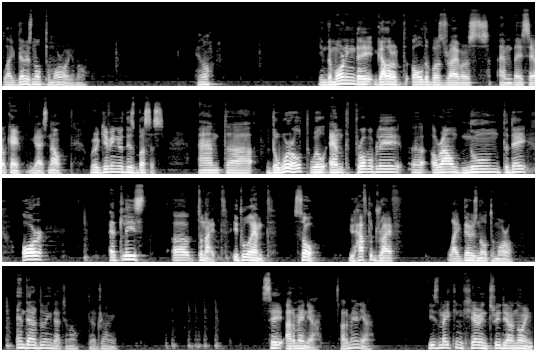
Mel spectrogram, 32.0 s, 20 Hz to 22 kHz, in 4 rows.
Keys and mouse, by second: 11.8 1.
